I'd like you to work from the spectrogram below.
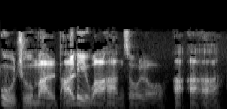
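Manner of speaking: slow, alien Huttese; Jabba the Hutt. Pretend. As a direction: growl slowly like Jabba. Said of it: "Star Wars".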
